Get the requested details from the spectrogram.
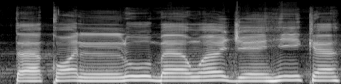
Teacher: Huruf ja berharakat sukun. Kita pantulkan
